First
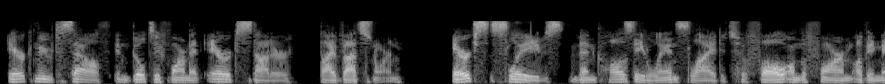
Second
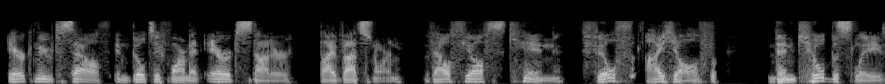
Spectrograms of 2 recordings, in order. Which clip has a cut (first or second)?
second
